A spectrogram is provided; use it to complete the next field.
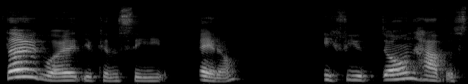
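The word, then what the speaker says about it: perro: You can see that in this case, we've got two Rs. That's because between vowels you can put two Rs and that makes the sound like. If you've got two vowels repeating, you put two Rs to make it sound strong.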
